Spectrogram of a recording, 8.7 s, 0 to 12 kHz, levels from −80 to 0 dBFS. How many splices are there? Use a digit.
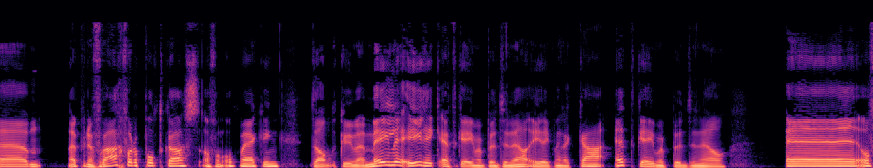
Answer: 1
